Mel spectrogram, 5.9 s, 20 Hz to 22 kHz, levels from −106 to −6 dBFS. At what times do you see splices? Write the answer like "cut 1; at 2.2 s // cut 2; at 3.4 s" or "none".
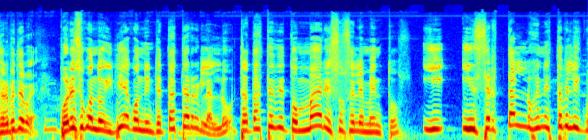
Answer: cut 1; at 4.2 s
